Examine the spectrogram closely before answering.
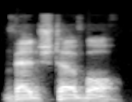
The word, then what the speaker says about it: vegetable: So we're going to say it in 3 syllables. Vegetable.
